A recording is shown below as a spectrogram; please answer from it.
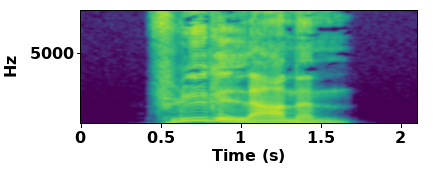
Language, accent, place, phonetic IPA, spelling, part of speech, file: German, Germany, Berlin, [ˈflyːɡl̩ˌlaːməm], flügellahmem, adjective, De-flügellahmem.ogg
- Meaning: strong dative masculine/neuter singular of flügellahm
